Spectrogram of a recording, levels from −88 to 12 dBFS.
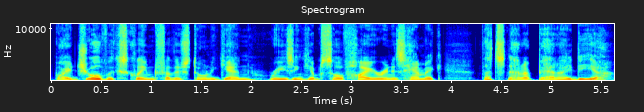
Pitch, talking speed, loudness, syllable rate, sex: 115 Hz, 170 wpm, -20 LUFS, 5.4 syllables/s, male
